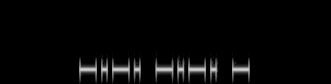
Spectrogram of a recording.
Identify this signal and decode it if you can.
Morse code, heard as a keyed tone, about 22 wpm, 700 Hz. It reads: CCT
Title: USA Call Sign Postfixes - 3 Letters 22wpm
